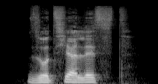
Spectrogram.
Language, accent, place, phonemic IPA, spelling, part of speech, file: German, Germany, Berlin, /zo.t͡sɪ̯a.ˈlɪst/, Sozialist, noun, De-Sozialist.ogg
- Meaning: socialist / Socialist (male or of unspecified sex)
